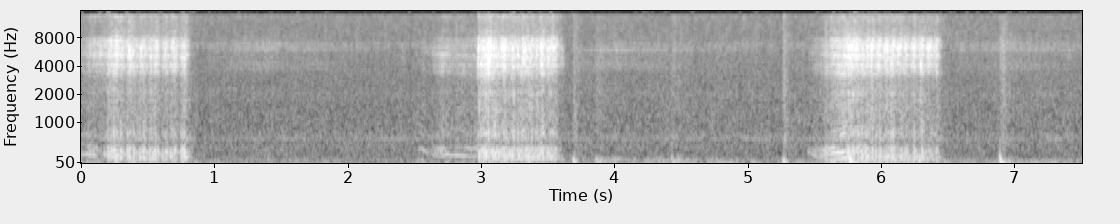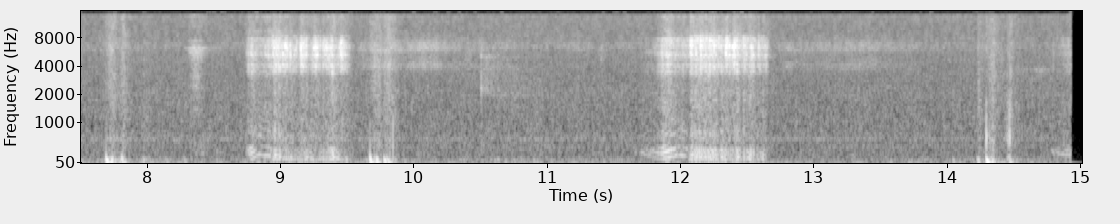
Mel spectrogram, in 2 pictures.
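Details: Female blue nose pit bull sleeping and snoring loudly, waking when roused, then told to go back to sleep and snoring again: five rasping breaths in about fifteen seconds, roughly 20 a minute, with quiet gaps and faint clicks.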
